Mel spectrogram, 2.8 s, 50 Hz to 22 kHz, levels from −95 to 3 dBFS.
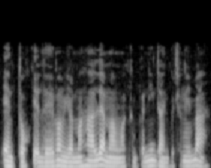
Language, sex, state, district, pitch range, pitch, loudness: Wancho, male, Arunachal Pradesh, Longding, 100-115 Hz, 105 Hz, -18 LUFS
